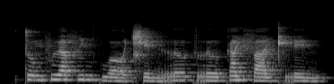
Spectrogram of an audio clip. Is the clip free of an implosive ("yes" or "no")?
yes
